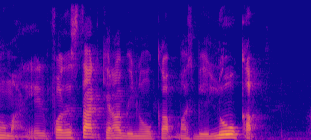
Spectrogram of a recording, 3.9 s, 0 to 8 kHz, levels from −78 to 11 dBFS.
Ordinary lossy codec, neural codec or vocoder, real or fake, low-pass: none; none; real; none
